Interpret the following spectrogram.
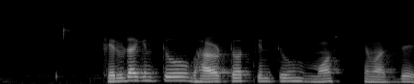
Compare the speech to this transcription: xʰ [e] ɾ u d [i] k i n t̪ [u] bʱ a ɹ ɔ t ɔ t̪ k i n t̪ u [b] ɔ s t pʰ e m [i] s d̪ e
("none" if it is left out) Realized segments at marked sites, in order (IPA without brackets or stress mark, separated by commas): e, a, u, m, a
